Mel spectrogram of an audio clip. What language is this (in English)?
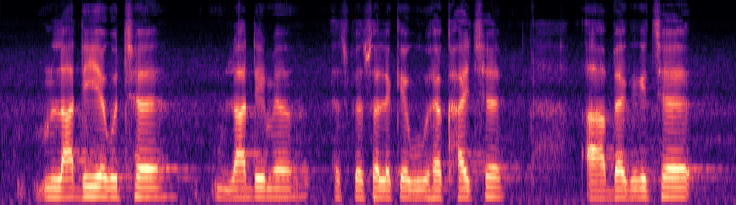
Maithili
